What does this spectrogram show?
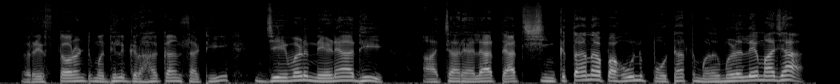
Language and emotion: Marathi, disgusted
